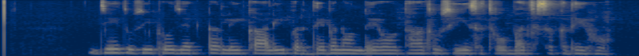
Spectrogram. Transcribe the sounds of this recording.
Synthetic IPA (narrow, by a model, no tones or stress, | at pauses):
d͡ʒeːt̪ʊsĩːpɾoːd͡ʒɛːk̚ʈəɾləiːkaːliːpəɾd̪eːbənɔːnd̪eːɦoːt̪ãːt̪ʊsĩːɪst̪ʰoːbət͡ʃsəkd̪eːɦoː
